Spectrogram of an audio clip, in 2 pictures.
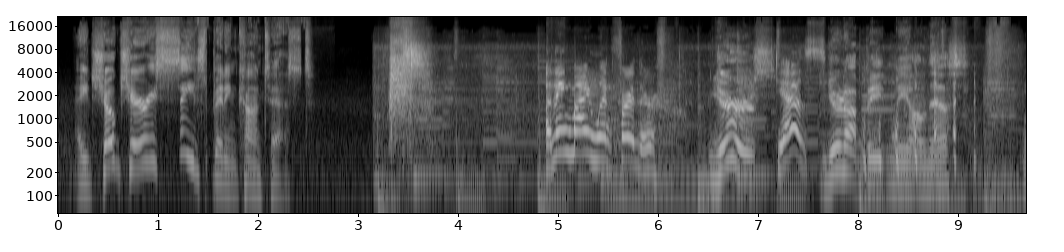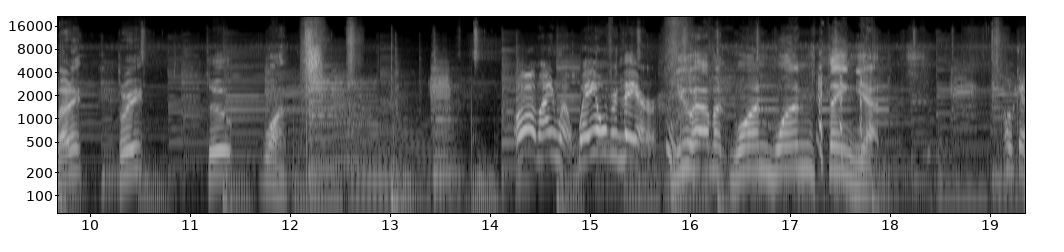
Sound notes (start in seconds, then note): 3.2 both spitting; 12.0 both spitting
